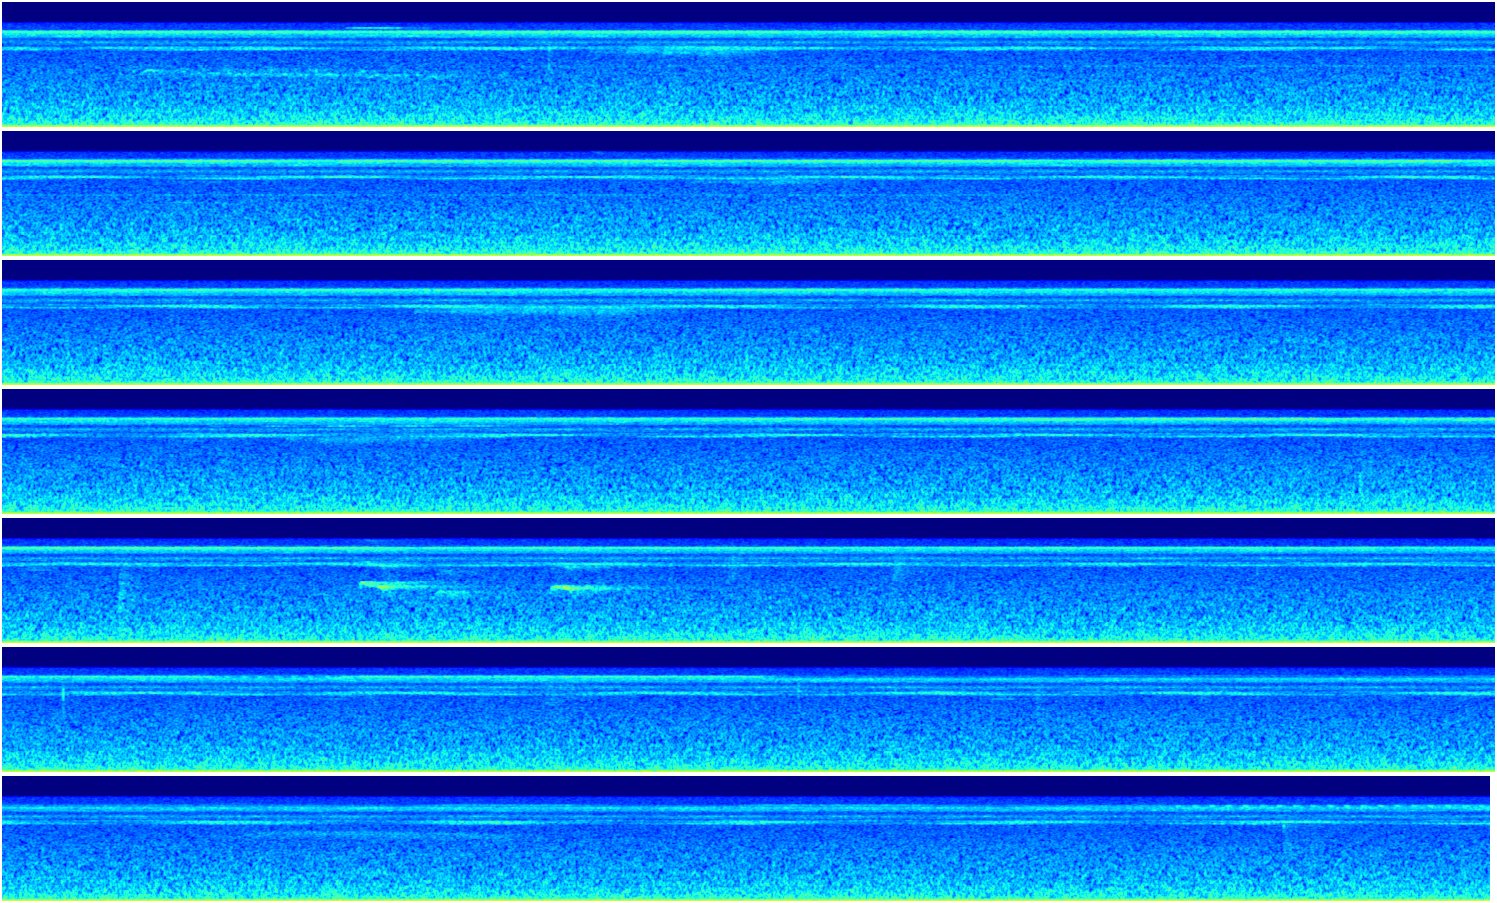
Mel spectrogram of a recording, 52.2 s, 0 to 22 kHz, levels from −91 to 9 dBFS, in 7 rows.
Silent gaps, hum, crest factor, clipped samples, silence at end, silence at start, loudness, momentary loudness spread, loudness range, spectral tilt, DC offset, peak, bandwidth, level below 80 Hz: none; none; 16 dB; under 0.1%; 0 s; 0 s; -37 LUFS; 6 LU; 5 LU; -1.5 dB/octave; 2%; -20 dBFS; 12 kHz; -50 dBFS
